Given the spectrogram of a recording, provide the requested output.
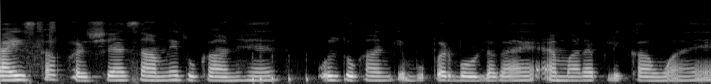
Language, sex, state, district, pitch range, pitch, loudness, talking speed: Hindi, female, Punjab, Pathankot, 180-200 Hz, 190 Hz, -17 LUFS, 145 wpm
